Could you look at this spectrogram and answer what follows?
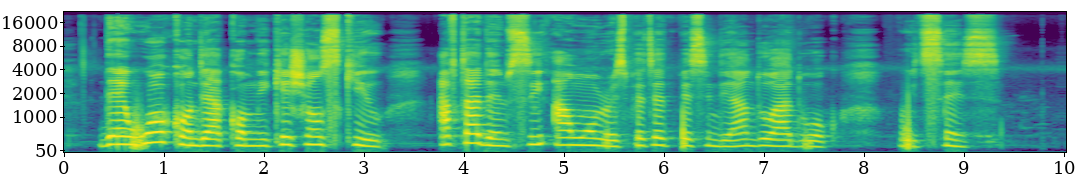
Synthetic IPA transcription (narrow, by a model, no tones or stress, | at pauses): dɛ̃nwɔkʰɔ̃ndɛakɔmjunikʰeʃɔ̃nskʰil | aftadɛ̃msiawɔ̃nɹɛspɛk̚tɛd̚pɛsĩndeãndoadwɔk | widsɛ̃ns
